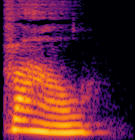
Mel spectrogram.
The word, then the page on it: vow: British English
